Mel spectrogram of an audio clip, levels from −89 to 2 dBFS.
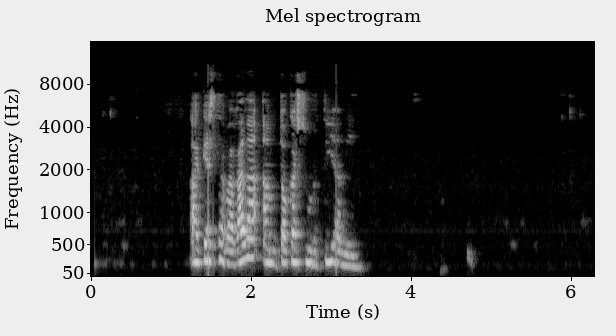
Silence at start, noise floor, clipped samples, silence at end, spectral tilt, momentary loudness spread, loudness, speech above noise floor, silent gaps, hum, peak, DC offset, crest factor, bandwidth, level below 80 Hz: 1.25 s; -76 dBFS; under 0.1%; 1.55 s; -3.5 dB/octave; 11 LU; -20 LUFS; 56 dB; none; none; -2 dBFS; under 0.1%; 22 dB; 10 kHz; -66 dBFS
